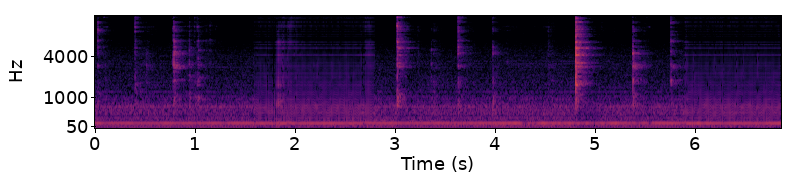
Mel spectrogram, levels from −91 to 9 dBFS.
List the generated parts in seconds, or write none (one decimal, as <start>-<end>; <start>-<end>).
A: 1.6-2.8; 5.9-6.9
